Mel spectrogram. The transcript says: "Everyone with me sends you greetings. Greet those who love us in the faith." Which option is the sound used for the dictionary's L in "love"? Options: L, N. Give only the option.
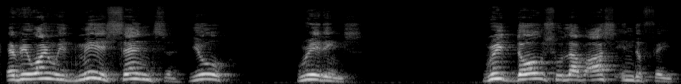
L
